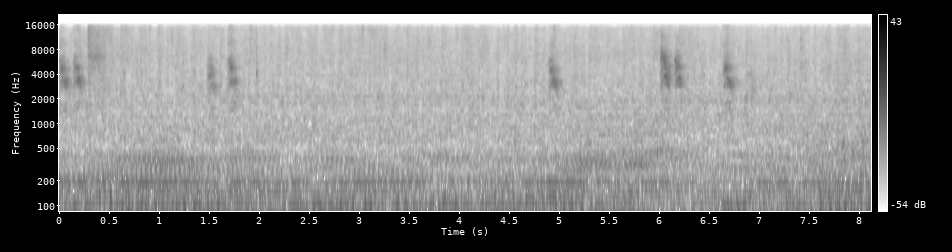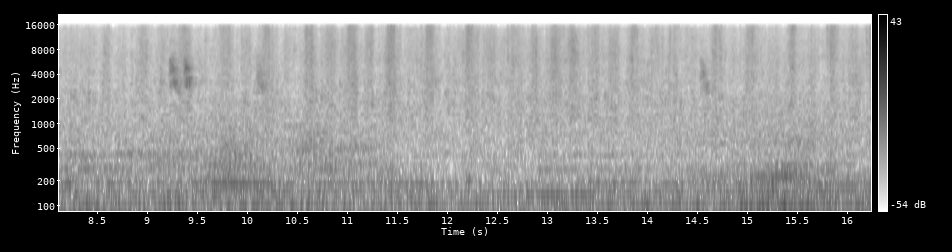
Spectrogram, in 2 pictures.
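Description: Stiff bristle brush dabbing and scrubbing oil paint onto a stretched canvas, soft scratchy strokes over a steady low hum, with a few short high chirps here and there.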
